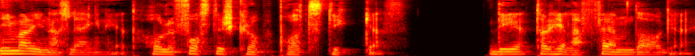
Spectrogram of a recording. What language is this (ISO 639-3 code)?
swe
